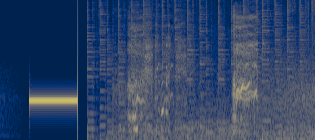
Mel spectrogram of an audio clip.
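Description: A loud, steady single-pitch electronic beep about a second long, cut off with a click. It is followed by background music with a busy beat.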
